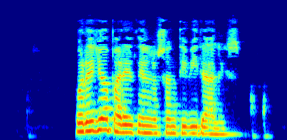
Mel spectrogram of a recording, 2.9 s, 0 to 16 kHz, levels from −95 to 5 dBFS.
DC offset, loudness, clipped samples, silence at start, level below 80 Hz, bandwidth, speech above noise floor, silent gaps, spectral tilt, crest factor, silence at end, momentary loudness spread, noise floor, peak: under 0.1%; -16 LUFS; under 0.1%; 0.75 s; -66 dBFS; 9.4 kHz; 57 dB; none; -6 dB/octave; 16 dB; 0.5 s; 13 LU; -74 dBFS; -2 dBFS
